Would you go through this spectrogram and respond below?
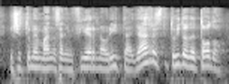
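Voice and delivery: normal talking voice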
